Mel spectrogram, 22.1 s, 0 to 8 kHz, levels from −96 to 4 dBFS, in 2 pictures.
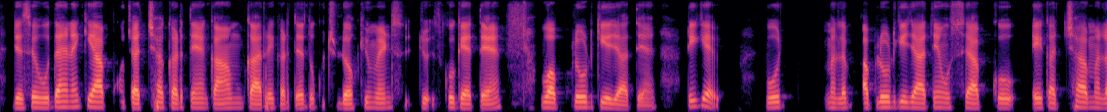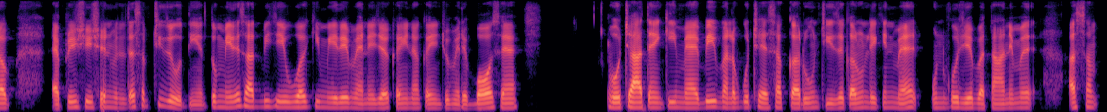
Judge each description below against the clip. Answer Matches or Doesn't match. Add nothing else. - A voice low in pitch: Matches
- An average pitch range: Doesn't match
